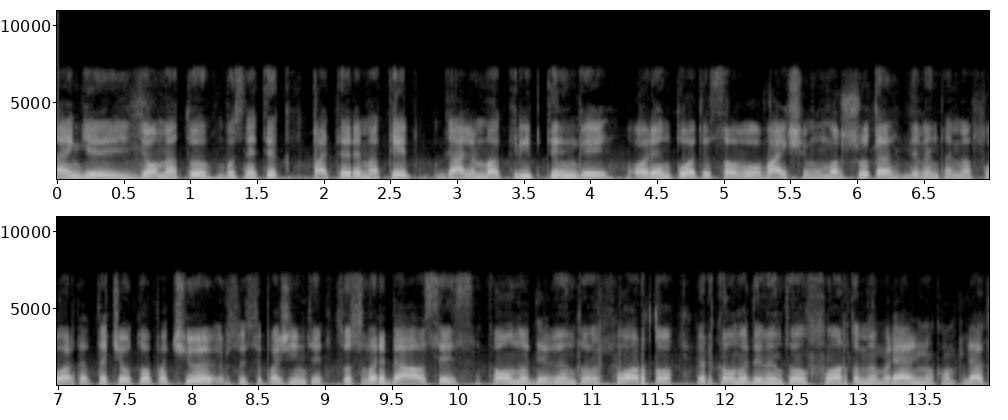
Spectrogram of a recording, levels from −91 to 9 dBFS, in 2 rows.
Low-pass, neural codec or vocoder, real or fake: 7.2 kHz; codec, 16 kHz, 4 kbps, FreqCodec, larger model; fake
